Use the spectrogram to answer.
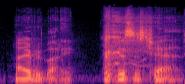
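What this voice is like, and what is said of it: Polished radio announcer voice. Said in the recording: “It's so good, the voice... the radio voice”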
